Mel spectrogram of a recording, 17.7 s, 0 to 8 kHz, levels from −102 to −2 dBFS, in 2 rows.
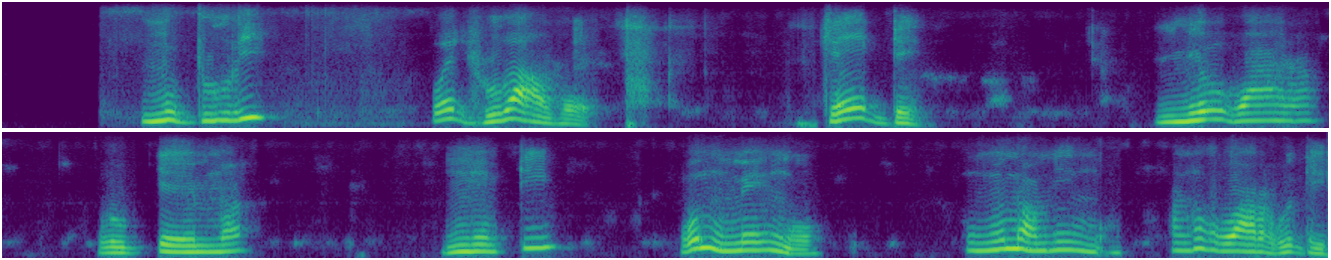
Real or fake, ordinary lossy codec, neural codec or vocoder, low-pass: fake; Opus, 16 kbps; codec, 16 kHz, 0.8 kbps, ZipCodec; 7.2 kHz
